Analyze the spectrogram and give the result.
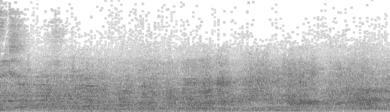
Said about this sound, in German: Warten wir erstmal den Flieger ab.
